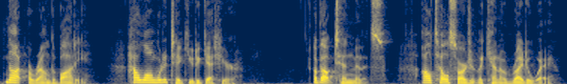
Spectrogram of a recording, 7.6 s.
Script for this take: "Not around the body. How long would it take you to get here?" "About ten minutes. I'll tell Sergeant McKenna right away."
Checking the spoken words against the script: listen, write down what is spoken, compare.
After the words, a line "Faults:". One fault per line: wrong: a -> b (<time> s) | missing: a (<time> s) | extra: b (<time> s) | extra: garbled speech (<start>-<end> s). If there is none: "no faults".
"Not around the body. How long would it take you to get here?" "About ten minutes. I'll tell Sergeant McKenna right away."
Faults:
no faults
